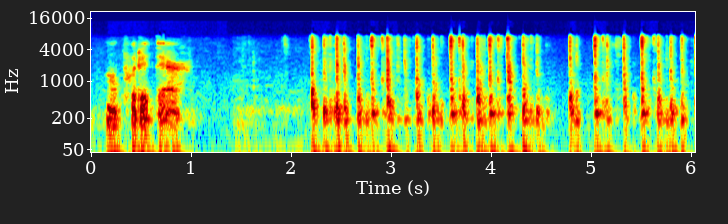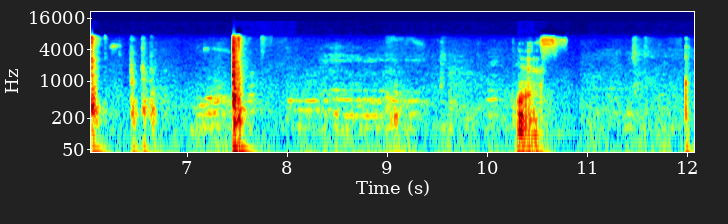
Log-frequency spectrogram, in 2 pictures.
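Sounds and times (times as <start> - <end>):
typing on computer keyboard: 2.2 - 6.7.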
